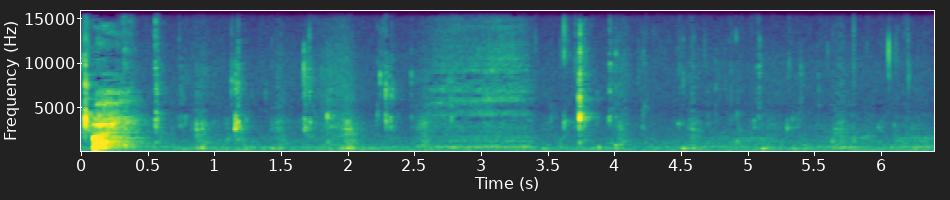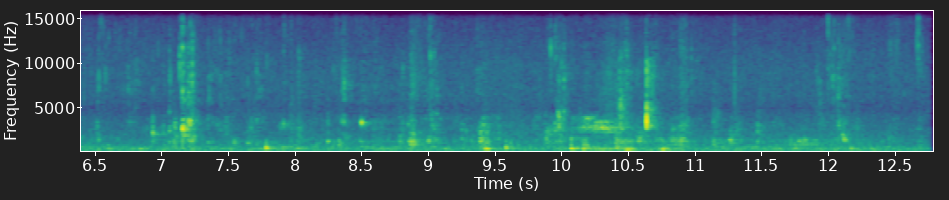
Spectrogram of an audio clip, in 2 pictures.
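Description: Close-up eating sounds of two people eating fried fish and rice with their hands: chewing and scattered small clicks and smacks, with one louder sharp sound right at the start.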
